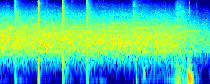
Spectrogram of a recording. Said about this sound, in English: We're going to give her a round of applause.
